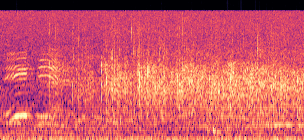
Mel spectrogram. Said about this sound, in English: Amen. You don't believe that? That's just a little old happy religious clap.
